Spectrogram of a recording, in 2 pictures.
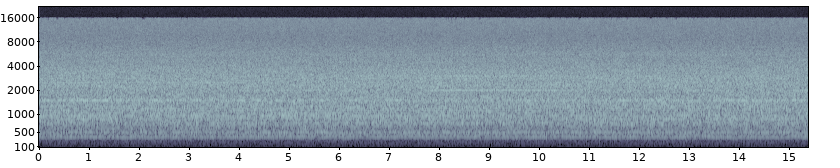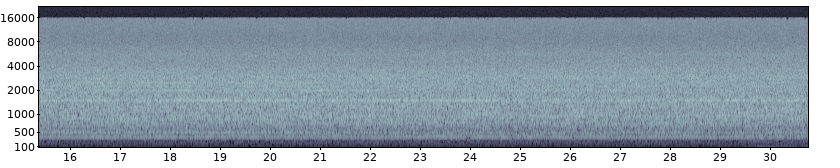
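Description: Steady hum and hiss of running video projectors' cooling fans, with a few faint steady whining tones and no change throughout.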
